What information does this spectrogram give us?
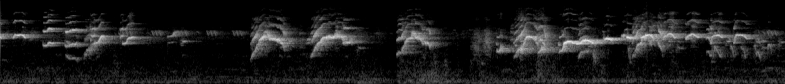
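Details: Vigorous song of an Orange-headed thrush: twittering high notes, then a series of separate arched whistles about one second apart, breaking into a fast, rich, run-on warble of mimicked phrases.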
